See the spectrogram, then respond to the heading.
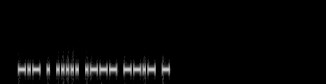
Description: Morse code, heard as a keyed tone, about 51 wpm, 700 Hz. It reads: KE5JQT
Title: USA Call Signs - 6 Characters - 50wpm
